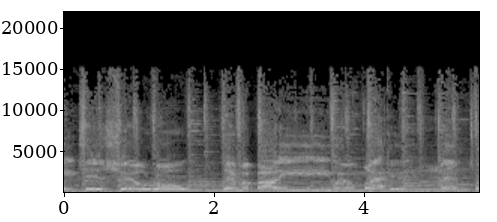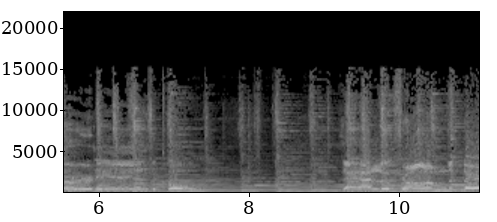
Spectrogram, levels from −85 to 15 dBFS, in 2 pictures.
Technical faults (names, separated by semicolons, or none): none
